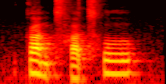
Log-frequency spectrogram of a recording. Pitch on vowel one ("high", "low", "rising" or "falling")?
falling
